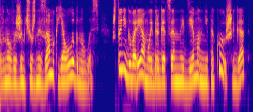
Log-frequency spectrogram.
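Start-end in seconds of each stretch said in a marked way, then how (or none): none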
